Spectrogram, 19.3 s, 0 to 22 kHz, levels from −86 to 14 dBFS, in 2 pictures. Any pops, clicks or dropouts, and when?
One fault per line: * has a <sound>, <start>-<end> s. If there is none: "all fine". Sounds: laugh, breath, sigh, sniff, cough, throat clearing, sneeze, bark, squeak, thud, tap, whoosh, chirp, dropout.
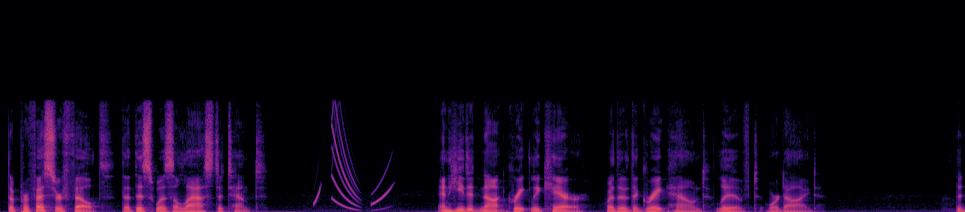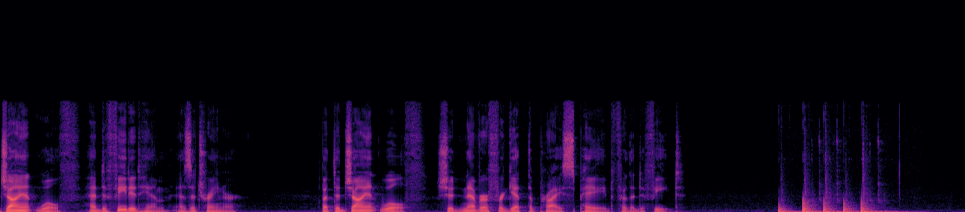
* has a chirp, 3.1-4.0 s
* has a thud, 17.4-19.0 s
